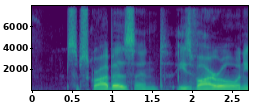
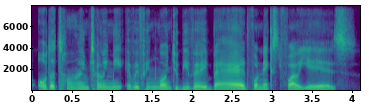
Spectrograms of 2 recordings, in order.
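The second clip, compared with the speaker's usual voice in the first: higher, broken-English voice, lightly hammed; mock Chinese accent; 7 semitones higher than usual. Joking to viewers about Professor Zhang in mock Chinese accent. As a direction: play a Chinese-accented speaker gossiping. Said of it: "imitating broken English about Professor Zhang".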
